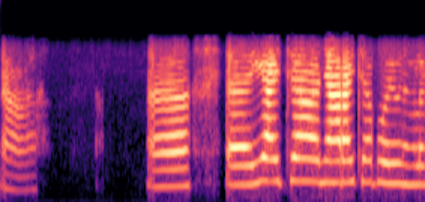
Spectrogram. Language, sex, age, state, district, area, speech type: Malayalam, female, 45-60, Kerala, Wayanad, rural, conversation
